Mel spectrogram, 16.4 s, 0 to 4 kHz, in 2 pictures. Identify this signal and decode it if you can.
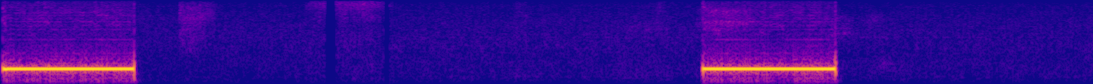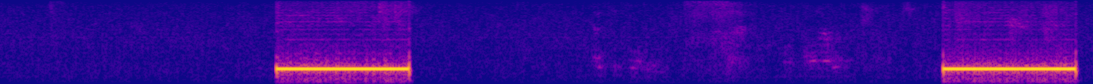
Ringback tone (Europe, 425 Hz).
